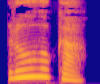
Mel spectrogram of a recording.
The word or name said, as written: ರೂವುಕ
